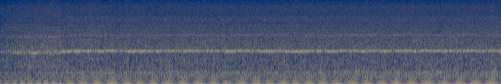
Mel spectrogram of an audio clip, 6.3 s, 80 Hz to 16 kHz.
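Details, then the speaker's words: 2006 Honda CBR600 after fuel pump replacement, first start after the pump primes: a steady, even idle with a smooth low hum and no knocks or misses; it ticks over cleanly. "give it a go keep everything crossed hasn't gone bang hasn't made any stupid noises and it's ticking over"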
